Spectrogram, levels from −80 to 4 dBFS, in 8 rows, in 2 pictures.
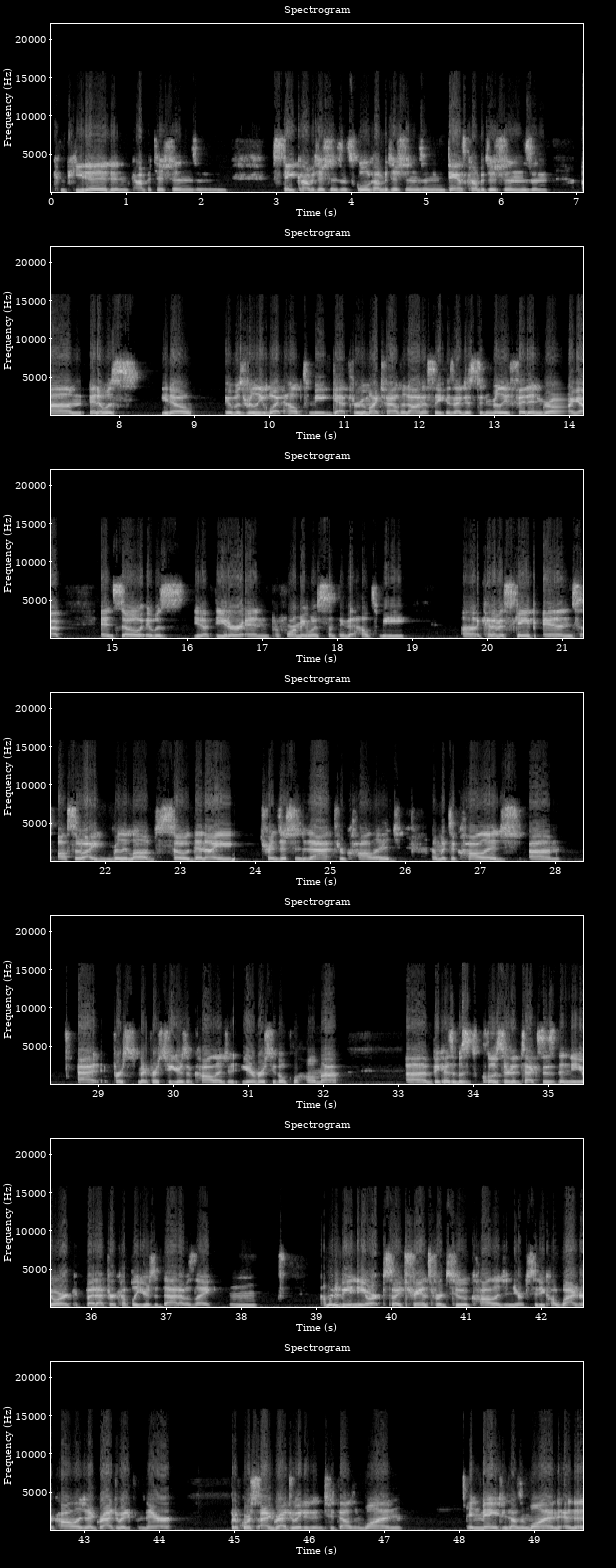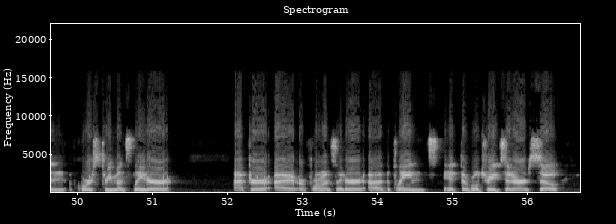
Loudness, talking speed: -21 LUFS, 175 wpm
